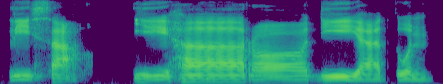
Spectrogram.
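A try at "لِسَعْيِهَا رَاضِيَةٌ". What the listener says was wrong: Jadi sini sama nih ain ya. Lisa lisa'yiha radiyatun. Sama juga dod, bukan di tapi di, Kalau dibaca di itu dal, bukan dod.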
